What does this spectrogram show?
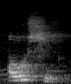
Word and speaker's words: Oushi: Abuela se va a pronunciar en Guayuna como Oushi.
